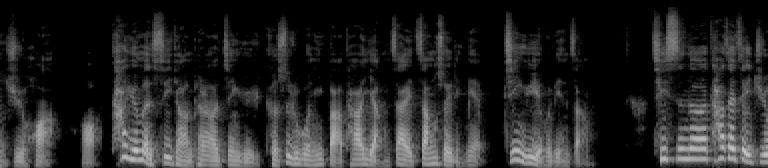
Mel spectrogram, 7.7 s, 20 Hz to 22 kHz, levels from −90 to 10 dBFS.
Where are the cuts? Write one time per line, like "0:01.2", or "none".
0:01.0

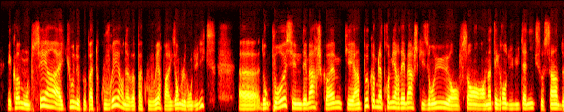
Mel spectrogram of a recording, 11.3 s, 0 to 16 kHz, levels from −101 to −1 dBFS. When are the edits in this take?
none

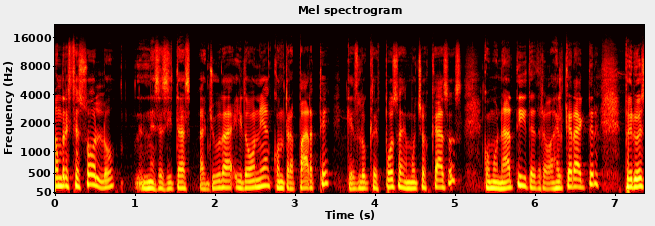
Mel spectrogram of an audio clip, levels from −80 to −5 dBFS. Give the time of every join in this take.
0:01.7
0:03.5
0:04.0
0:05.3

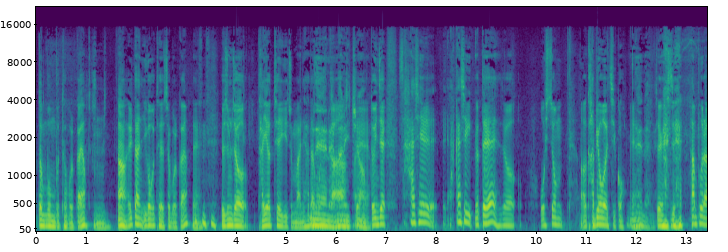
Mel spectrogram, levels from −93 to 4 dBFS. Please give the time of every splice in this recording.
0:06.7

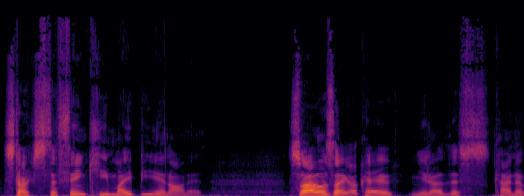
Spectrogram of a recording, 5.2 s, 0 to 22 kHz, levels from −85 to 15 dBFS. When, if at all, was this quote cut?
none

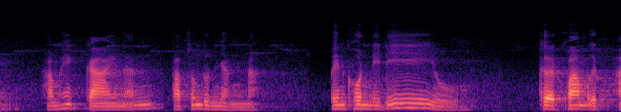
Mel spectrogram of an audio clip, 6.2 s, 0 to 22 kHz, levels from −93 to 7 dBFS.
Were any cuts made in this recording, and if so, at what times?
0:01.6

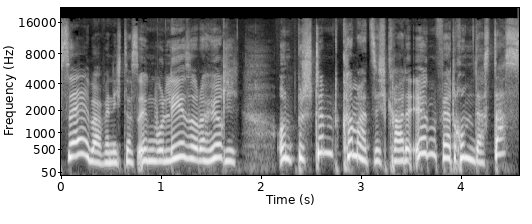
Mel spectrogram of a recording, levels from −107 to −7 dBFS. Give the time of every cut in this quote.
0:01.6
0:02.2

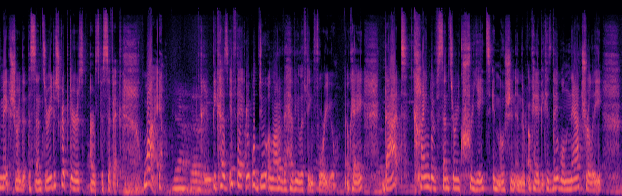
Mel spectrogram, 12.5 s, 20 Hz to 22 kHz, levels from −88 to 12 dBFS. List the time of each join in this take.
0:01.9
0:04.9
0:09.2
0:10.5

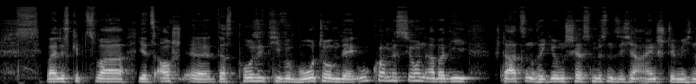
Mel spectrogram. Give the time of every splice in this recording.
0:01.3
0:01.8

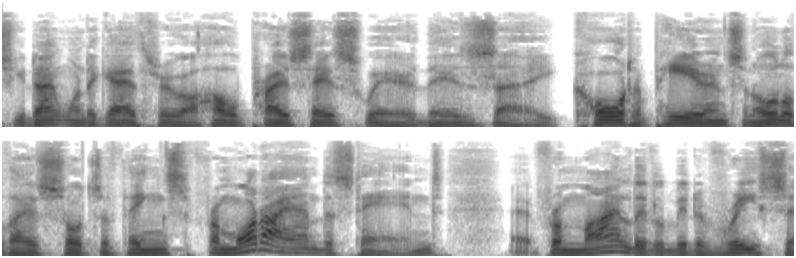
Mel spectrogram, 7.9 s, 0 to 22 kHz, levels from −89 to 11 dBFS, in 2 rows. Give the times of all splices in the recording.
none

